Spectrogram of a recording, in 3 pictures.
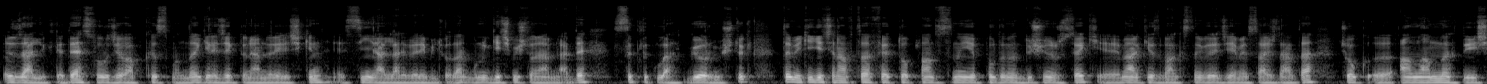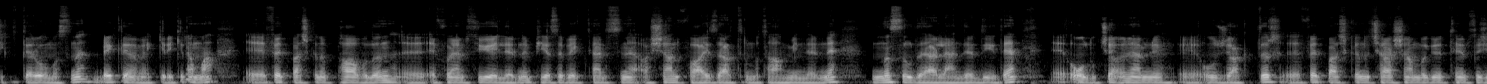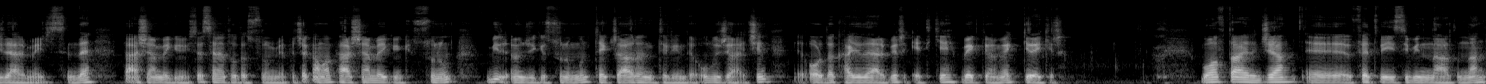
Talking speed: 120 wpm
